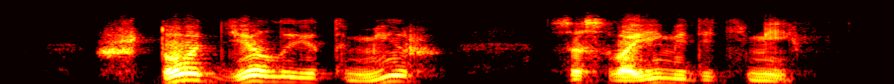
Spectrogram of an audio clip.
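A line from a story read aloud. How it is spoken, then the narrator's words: Muttered. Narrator (Russian): Вольфганг пробормотал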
